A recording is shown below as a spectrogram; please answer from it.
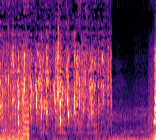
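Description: Pieces of shol fish fry in oil with a dense, close crackling sizzle that holds steady for about two seconds and then thins out.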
